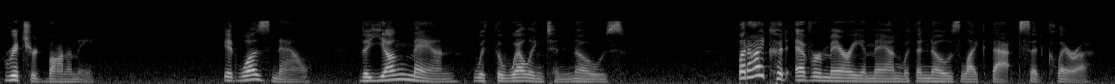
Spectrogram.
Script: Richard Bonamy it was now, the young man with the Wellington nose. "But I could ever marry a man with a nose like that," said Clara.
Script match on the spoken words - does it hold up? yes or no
yes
